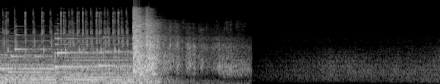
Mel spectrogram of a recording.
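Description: Film-trailer music with held pitched notes and quick bell-like strikes, ending about a second and a half in on one loud boom-like hit. The hit dies away and cuts off abruptly, leaving faint hiss.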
